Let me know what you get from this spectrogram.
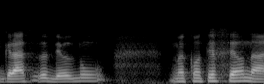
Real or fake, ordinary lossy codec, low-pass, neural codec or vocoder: fake; none; 5.4 kHz; codec, 24 kHz, 0.9 kbps, DualCodec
